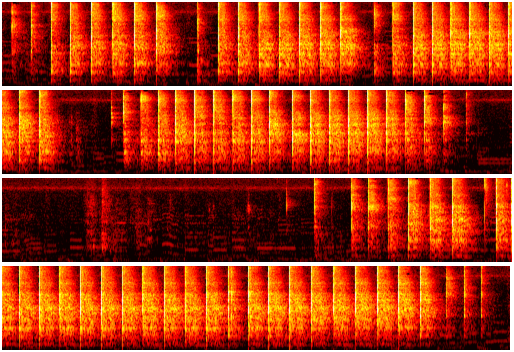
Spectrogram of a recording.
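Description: Rapid light hammer taps on a small chisel, about five a second, chipping auto body filler out of a split in a wooden buggy-wheel felloe. The taps come in runs of a few seconds, with a longer pause about halfway through.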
